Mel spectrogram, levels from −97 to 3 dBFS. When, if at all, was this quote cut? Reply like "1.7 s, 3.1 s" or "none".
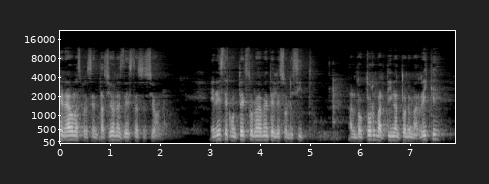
none

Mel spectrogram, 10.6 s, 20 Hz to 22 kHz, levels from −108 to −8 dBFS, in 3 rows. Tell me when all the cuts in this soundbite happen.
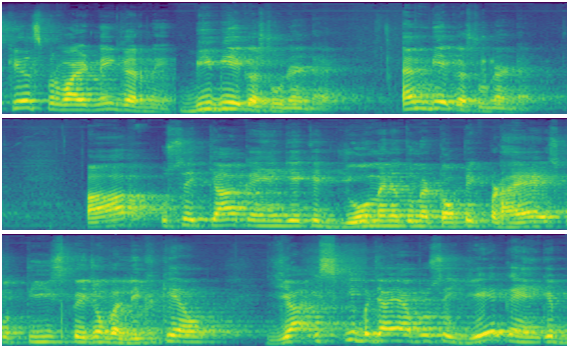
1.1 s

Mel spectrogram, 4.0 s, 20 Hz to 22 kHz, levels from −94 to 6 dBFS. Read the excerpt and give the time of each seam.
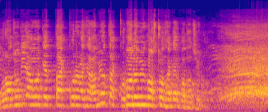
1.9 s

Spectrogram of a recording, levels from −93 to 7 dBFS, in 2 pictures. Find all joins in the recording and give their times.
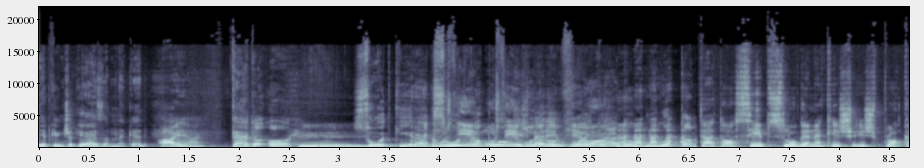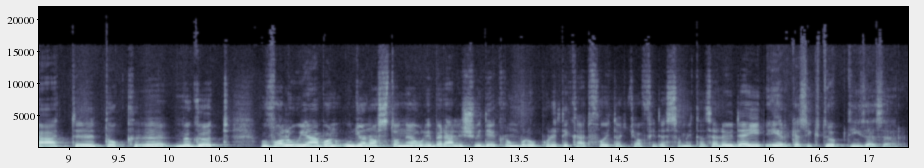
6.5 s, 16.0 s

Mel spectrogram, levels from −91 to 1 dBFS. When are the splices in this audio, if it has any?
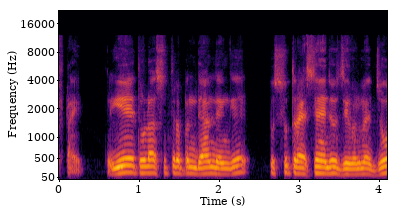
none

